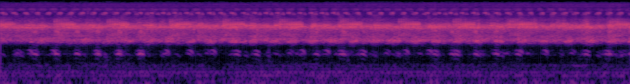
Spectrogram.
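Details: After rainfall, frogs croak in a continuous chorus: quick pulsed notes in steady rows, layered with a constant shrill high-pitched drone of other callers and a soft low rumble beneath.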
